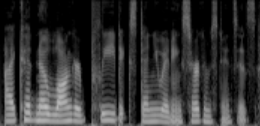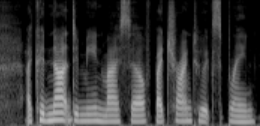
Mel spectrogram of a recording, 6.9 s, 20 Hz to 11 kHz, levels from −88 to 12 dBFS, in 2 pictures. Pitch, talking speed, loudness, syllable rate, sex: 165 Hz, 140 wpm, -22 LUFS, 4.1 syllables/s, female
